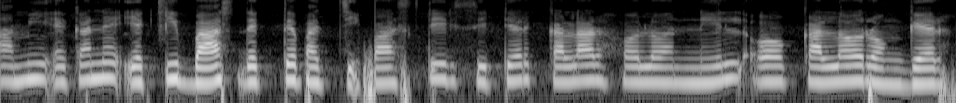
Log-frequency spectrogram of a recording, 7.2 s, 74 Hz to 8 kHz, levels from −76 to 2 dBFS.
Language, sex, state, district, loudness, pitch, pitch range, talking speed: Bengali, female, Assam, Hailakandi, -19 LUFS, 195 Hz, 190-210 Hz, 115 wpm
